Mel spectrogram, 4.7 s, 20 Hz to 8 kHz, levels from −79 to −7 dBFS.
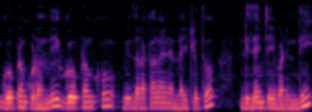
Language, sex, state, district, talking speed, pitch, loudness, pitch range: Telugu, male, Andhra Pradesh, Guntur, 140 wpm, 135 Hz, -29 LUFS, 130-155 Hz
